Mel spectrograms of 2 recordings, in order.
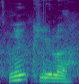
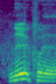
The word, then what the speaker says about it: nuclear: Nucula nucular. There's only two things come from Texas. Ste and quiz and I don't see what is that from? I recognize that. Nuclear. That's how it's pronounced.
